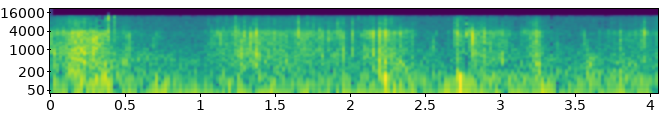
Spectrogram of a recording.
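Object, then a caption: Foam bead slime with sequins. Pink foam bead slime (floam) with sequins on a white surface is pressed and kneaded flat with fingertips, then squeezed into a ball with both hands. It gives quiet, bright, crunchy crinkling pops in a steady stream of short bursts.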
